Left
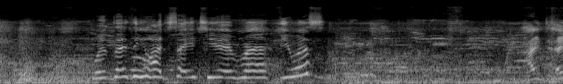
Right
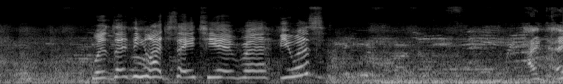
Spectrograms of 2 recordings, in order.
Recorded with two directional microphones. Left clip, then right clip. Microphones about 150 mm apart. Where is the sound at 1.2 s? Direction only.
10° right (ahead or behind).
